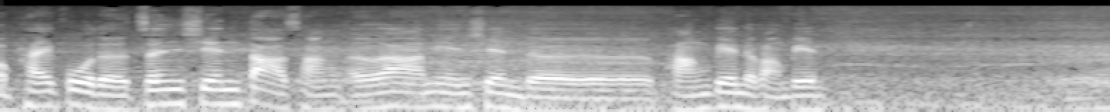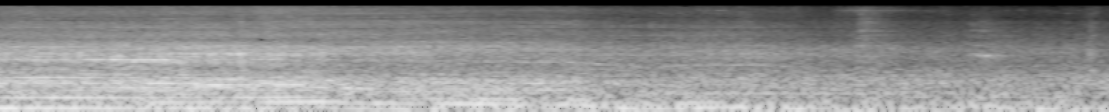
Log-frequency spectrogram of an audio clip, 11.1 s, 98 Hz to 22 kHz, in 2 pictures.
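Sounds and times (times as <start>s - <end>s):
traffic noise: 0.0s - 11.0s
vehicle engine passing: 0.4s - 10.3s.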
